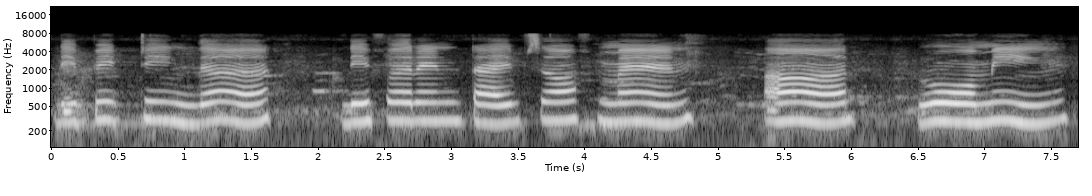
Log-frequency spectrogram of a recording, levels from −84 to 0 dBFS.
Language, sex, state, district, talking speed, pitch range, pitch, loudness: English, female, Andhra Pradesh, Sri Satya Sai, 60 wpm, 275-295 Hz, 285 Hz, -15 LUFS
